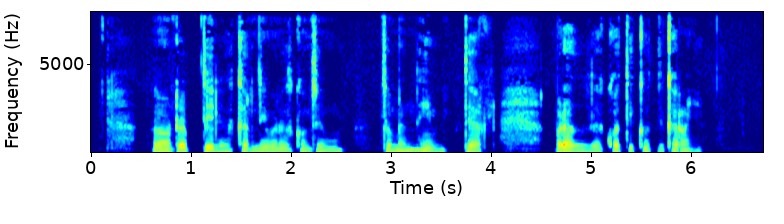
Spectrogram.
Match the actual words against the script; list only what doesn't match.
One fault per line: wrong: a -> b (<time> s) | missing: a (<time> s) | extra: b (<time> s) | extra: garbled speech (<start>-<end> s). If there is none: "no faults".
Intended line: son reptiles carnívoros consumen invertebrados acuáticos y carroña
no faults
